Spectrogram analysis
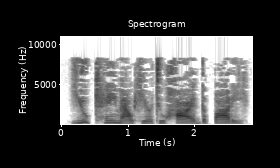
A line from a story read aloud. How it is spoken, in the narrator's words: snapped Angela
